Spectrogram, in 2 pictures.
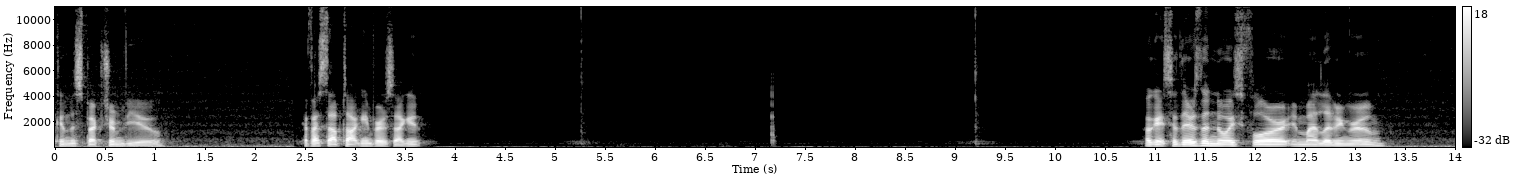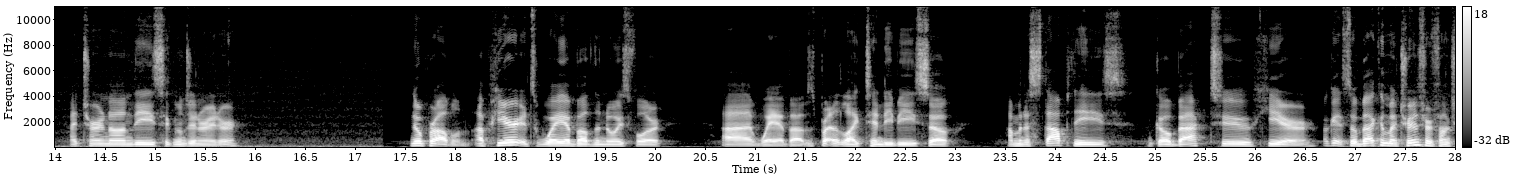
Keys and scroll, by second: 4.6 shift+super+space, 5.2 shift+super+Return, 5.9 shift+Return, 8.1 shift+super+space, 9.2 shift+super+Return, 12.9 g, 15.7 v, 17.2 g, 26.0 6.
